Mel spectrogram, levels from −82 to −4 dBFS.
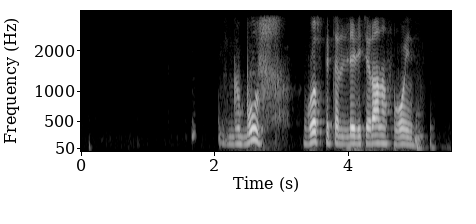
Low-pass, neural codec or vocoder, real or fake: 3.6 kHz; codec, 16 kHz, 2 kbps, X-Codec, HuBERT features, trained on balanced general audio; fake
